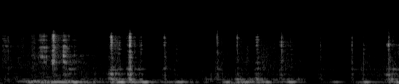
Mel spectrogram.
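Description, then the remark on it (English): Rapid, uneven clacking of manual typewriter keys, a dense run of sharp mechanical strikes with brief pauses, with a low hum underneath and no voices. “Now, let me hit that typewriter for a minute.”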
